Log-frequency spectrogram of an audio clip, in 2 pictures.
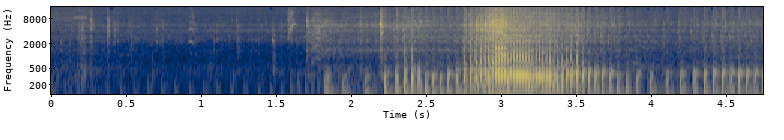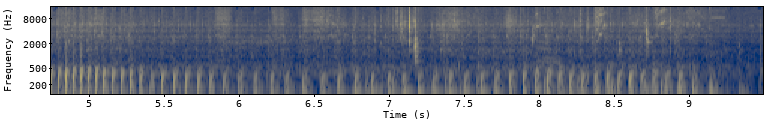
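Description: Kawasaki KLX 150 G's single-cylinder four-stroke engine, faint at first, then opened up hard about two seconds in with a rev that rises and falls. It then runs loud and steady under throttle while pulling up a rocky dirt trail, and stops abruptly near the end.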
